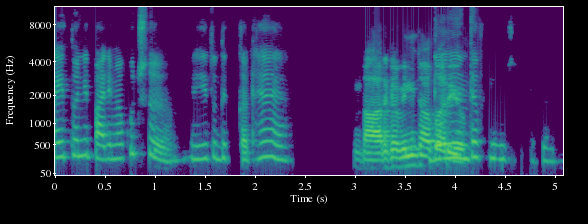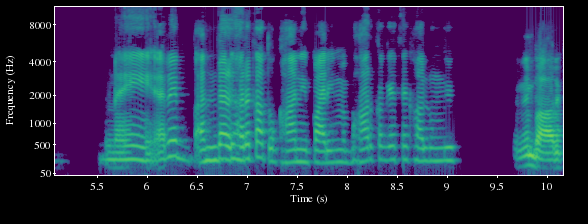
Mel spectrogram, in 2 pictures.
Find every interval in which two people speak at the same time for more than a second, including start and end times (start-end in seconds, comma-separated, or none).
none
